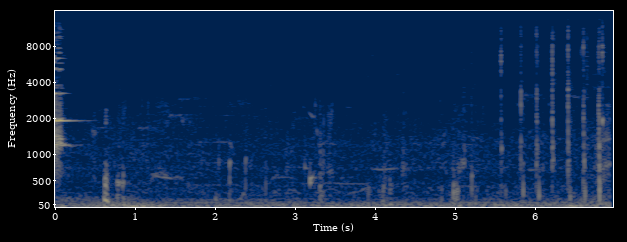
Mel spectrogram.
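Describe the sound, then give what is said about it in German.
Glass bottles clink together in a toast, a quick run of bright, sharp knocks near the end after scattered softer taps. “Prost! Prost!”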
